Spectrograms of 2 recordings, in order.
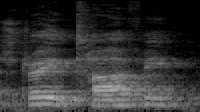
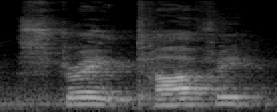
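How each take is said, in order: First: Straight toffee said briskly with stress on straight; quick repeat. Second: Straight toffee stretched out slow; drawn-out emphasis. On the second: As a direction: savor the words straight toffee slowly. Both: Shown as a demonstration. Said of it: "I don't know if y'all can say that".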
